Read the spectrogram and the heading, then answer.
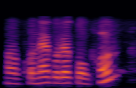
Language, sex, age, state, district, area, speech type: Assamese, male, 30-45, Assam, Jorhat, urban, conversation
